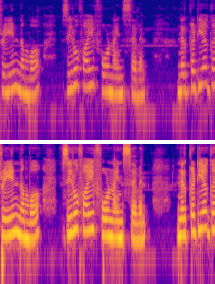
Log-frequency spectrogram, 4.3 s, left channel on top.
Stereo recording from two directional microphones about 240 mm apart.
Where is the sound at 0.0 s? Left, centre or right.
Right.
